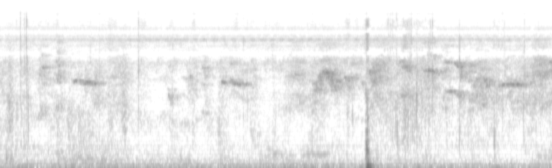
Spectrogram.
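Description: Faint short bird chirps in the background, repeated several times, over soft rustling as plants in plastic wrapping are handled. A single sharp knock about five and a half seconds in.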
